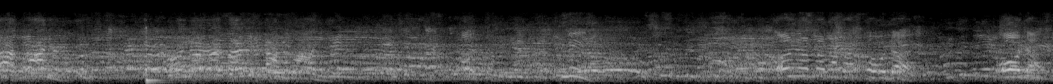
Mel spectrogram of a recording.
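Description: Many voices talking over one another in a parliamentary chamber: members chattering and heckling while the house is out of order.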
